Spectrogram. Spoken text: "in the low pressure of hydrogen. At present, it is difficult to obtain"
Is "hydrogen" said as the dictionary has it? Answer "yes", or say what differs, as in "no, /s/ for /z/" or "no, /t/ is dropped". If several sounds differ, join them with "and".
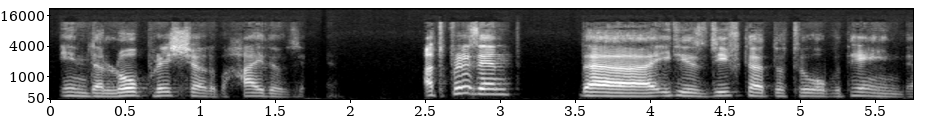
no, /z/ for /dʒ/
